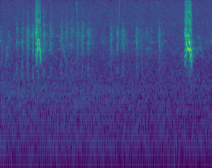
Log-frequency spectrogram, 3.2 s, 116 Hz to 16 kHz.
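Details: Eurasian tree sparrows approaching people to be fed along the front approach of a Tenmangu shrine, 10 April 2022; two short high chirps about two seconds apart over faint background hiss.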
